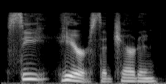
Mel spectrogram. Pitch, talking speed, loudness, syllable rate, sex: 175 Hz, 145 wpm, -17 LUFS, 4.7 syllables/s, female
